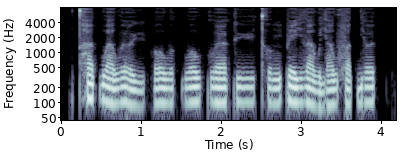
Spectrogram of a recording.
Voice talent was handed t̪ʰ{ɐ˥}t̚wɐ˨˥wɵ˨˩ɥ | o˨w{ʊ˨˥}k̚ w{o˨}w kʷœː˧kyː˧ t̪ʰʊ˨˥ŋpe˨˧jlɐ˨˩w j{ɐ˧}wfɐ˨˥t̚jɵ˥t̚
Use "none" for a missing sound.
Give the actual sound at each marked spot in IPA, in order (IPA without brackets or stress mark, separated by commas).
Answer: ɐ˥, ʊ˨, o˧, ɐ˧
